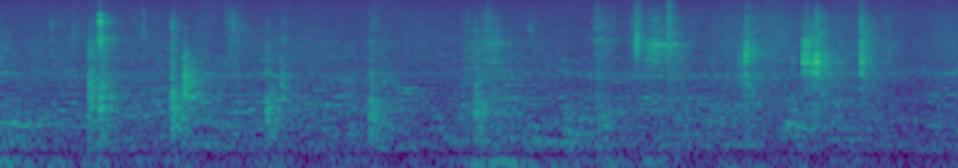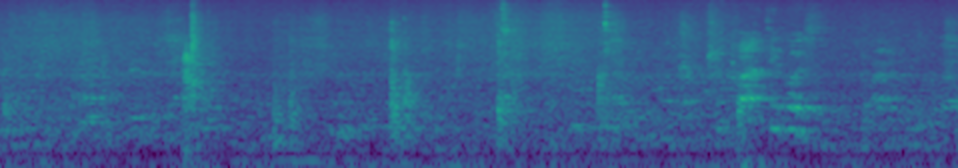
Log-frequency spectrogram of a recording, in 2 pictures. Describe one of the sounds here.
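A woman's footsteps tap in an echoing passage, coming closer.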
